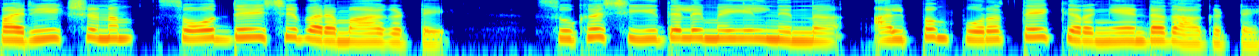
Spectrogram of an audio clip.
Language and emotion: Malayalam, neutral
